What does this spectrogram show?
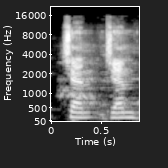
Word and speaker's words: Cem: Yeah, he said it was Jem.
